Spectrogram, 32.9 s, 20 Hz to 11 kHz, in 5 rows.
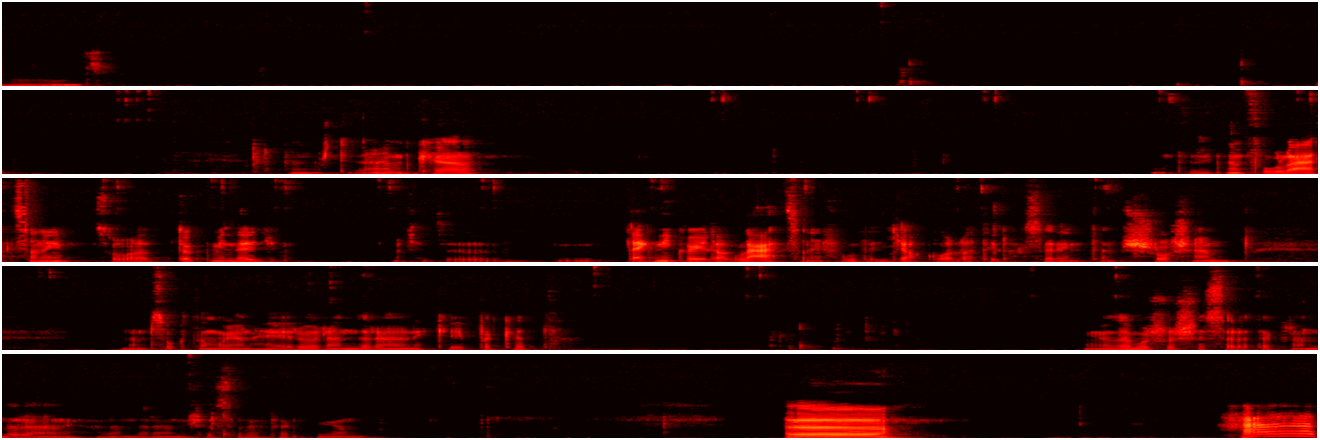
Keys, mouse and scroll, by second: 1.3 w, 1.8-6.1 drag, 4.5-6.2 alt+middle drag, 6.2-6.8 alt+middle click, 7.2 click, 7.8 ctrl+BackSpace, 10.1 click, 21.3 right click, 21.6-22.8 drag, 23.7 click, 23.7 alt+middle click, 23.8-25.4 typing, 24.9-25.5 click, 26.0-27.3 drag, 27.4-32.8 alt+middle drag.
